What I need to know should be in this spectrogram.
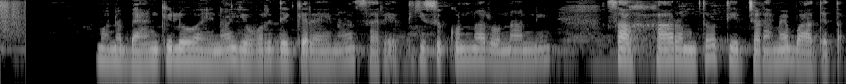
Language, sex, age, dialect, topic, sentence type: Telugu, female, 25-30, Central/Coastal, banking, statement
